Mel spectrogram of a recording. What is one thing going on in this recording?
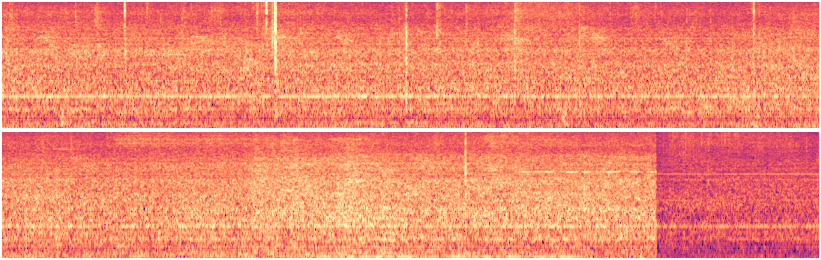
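An electric train rumbles slowly along the track with a steady hum.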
